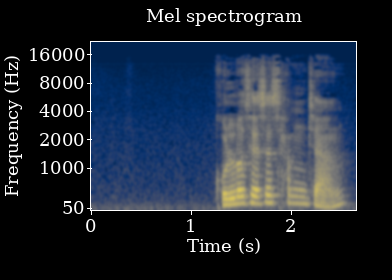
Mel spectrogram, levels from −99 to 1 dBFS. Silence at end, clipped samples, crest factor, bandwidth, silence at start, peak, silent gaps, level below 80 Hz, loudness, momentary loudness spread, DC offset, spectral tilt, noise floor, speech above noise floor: 0.1 s; under 0.1%; 18 dB; 15.5 kHz; 1.25 s; -4 dBFS; none; -50 dBFS; -20 LUFS; 8 LU; under 0.1%; -5.5 dB/octave; -62 dBFS; 43 dB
